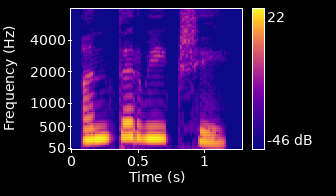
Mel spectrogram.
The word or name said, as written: ಅಂತರ್ವಿಕಾಸ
